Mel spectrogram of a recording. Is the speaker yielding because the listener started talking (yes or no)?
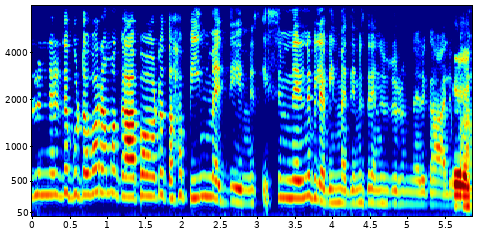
yes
